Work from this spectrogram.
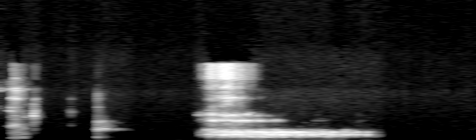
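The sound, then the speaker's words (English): A breathing exercise: two quick, soft sniffs in, then a pause, then one long, even breath out lasting close to a second. No voice speaks. “one good breathing way to do it is to like do two quick sniffs in and a long breath out”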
